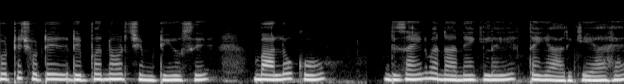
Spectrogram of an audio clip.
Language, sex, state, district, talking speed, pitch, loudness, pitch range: Hindi, female, Chhattisgarh, Korba, 135 wpm, 220 Hz, -11 LUFS, 205-235 Hz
